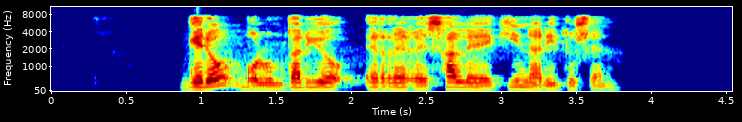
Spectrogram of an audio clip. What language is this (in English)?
Basque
